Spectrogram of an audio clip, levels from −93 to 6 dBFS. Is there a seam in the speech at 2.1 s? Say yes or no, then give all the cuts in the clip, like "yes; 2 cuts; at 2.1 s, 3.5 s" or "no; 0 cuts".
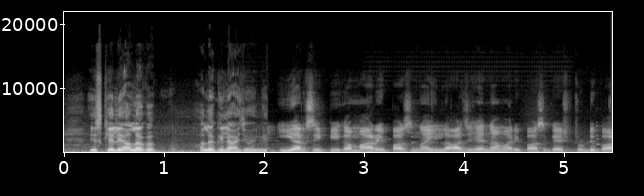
yes; 1 cut; at 2.1 s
